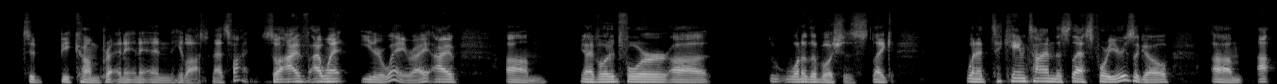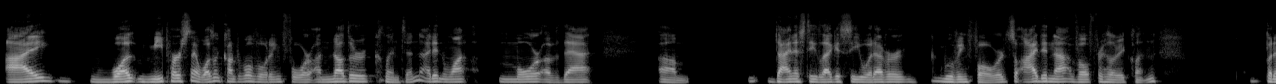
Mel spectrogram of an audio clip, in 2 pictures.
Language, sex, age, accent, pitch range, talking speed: English, male, 30-49, American, 105-130 Hz, 160 wpm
